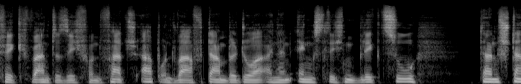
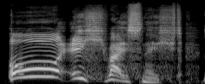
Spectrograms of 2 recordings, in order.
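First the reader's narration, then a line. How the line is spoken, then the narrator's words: Booming voice. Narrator (German): sagte Madame Bones mit ihrer dröhnenden Stimme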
